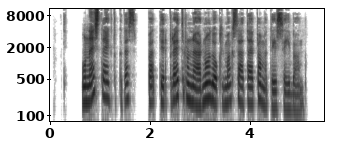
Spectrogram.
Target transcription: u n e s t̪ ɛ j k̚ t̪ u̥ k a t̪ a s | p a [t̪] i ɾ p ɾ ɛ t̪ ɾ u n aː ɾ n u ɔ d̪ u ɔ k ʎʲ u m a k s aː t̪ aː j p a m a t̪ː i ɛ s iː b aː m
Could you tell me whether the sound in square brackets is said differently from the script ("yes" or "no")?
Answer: no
